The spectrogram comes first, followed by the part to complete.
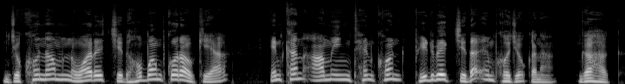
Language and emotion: Santali, disgusted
